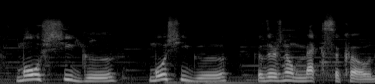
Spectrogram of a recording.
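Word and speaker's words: 墨西哥: And if you wanted to say Mexico, it's Moxigu, because there's no Mexico. You don't say Mexico in Chinese. You say Moxigu, because that's the closest they're going to say to Mexico with their pronunciation.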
